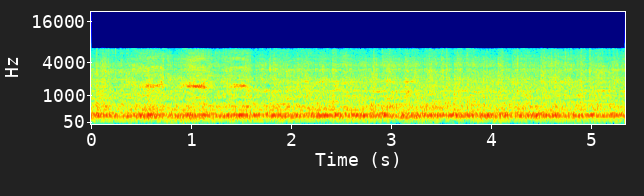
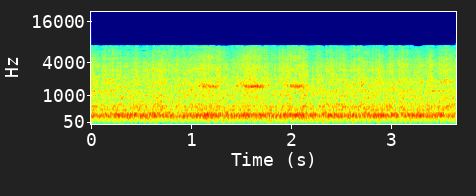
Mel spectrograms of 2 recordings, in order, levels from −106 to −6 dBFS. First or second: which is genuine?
second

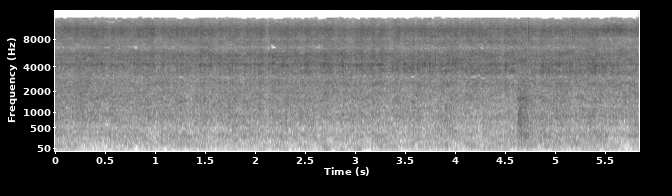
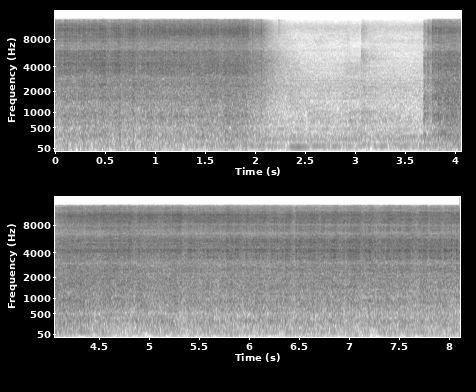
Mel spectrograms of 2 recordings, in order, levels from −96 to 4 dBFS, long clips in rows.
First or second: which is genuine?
second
